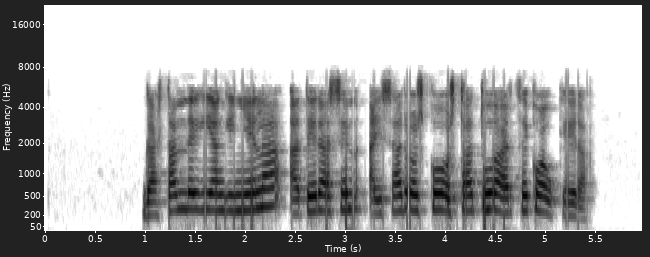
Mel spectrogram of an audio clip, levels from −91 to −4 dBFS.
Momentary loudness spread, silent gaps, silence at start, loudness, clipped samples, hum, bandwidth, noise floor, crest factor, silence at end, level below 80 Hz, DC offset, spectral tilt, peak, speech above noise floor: 7 LU; none; 1 s; -15 LUFS; under 0.1%; none; 7.6 kHz; -78 dBFS; 14 dB; 0.55 s; -52 dBFS; under 0.1%; -2.5 dB/octave; -2 dBFS; 63 dB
